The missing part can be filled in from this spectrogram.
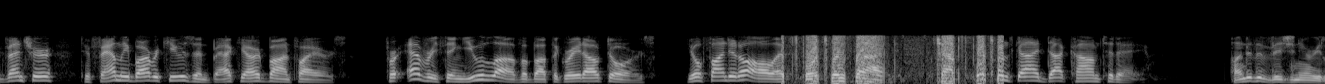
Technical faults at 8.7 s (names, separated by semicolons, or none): mu-law and A-law mixed up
